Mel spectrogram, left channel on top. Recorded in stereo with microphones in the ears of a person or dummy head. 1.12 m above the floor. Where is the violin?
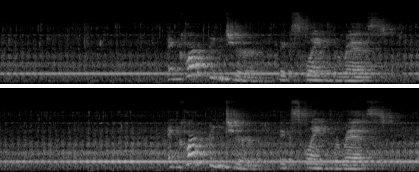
No violin in this recording.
